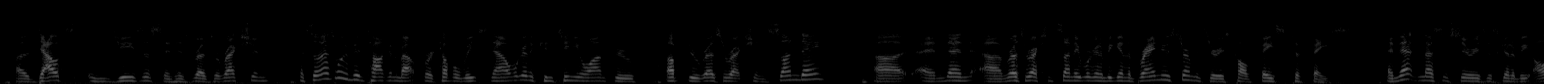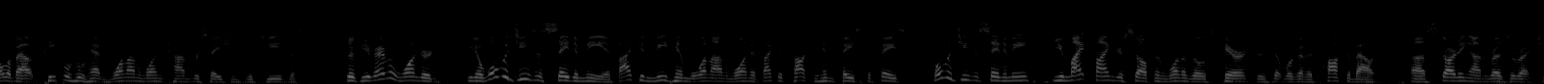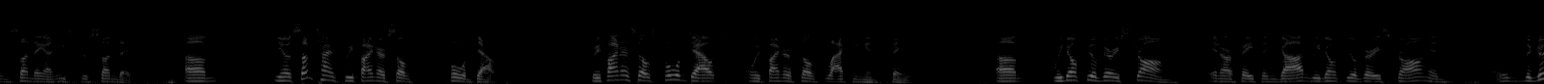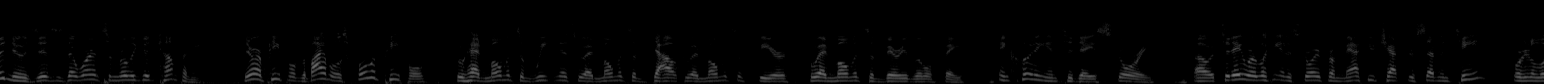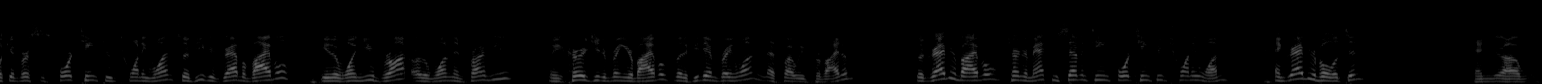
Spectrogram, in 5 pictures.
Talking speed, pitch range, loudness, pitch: 220 wpm, 135-185 Hz, -54 LUFS, 160 Hz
